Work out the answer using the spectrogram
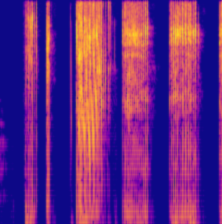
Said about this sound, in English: Oh, my God. It's just the same sound effects. Yeah, they don't even change the goddamn sound effect. It's like they just play it again. It's like they just Googled fart sounding board and then just went.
